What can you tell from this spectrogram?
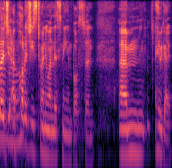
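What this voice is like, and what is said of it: Usual voice. Nothing is said of it.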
